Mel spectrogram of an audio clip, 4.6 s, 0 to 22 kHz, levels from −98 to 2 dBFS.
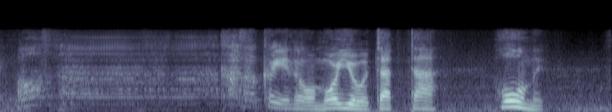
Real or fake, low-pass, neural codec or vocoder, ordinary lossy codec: fake; 7.2 kHz; codec, 16 kHz in and 24 kHz out, 0.6 kbps, FocalCodec, streaming, 2048 codes; none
